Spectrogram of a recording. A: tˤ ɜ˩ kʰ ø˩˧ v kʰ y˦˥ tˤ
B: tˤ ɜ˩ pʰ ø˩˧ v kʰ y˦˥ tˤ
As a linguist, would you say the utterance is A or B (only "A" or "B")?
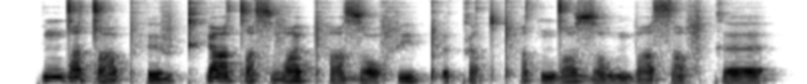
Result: B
